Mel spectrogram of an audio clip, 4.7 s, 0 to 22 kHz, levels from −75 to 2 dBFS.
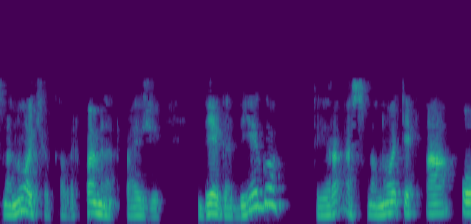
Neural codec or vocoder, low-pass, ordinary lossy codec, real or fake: none; 7.2 kHz; MP3, 24 kbps; real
